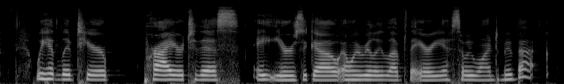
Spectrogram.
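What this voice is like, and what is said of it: Southern American accent. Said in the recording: “But you're from the South. I'm getting in your accent.”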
